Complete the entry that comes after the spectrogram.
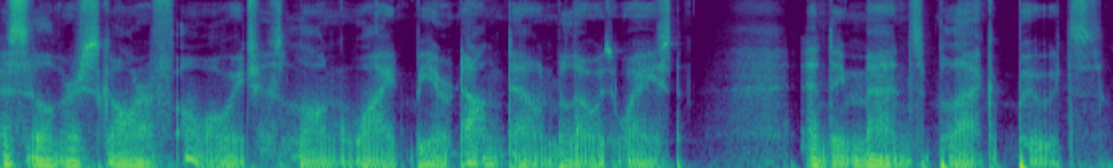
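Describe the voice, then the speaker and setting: Whispered words come very slowly against noticeable background noise. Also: man. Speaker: ASMR creator. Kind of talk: book reading. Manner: soft-spoken.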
